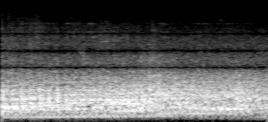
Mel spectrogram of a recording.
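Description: Steady street traffic noise, with a motor vehicle's engine running close by.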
